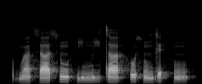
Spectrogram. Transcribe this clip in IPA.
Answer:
bã˨sa˨˦sũ˦˨hi˧ mi˦ta˦ ho˦˨sũ˨˦ɡɛ˦˨ hũ˨

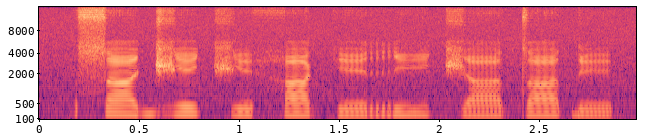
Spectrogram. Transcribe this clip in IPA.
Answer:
sa˦d͡ʒe˦ t͡ʃɪ˨ha˦ ke˨riː˦ t͡ʃaː˨ta˦ ɗɪ˨

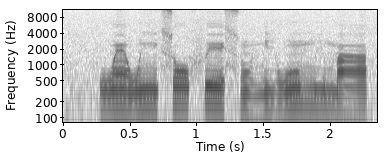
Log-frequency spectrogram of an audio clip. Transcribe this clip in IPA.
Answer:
wɛ̃˧ wĩ˧so˦fe˦˨ sũ˨ni˧wũ˦ mi˦mã˧

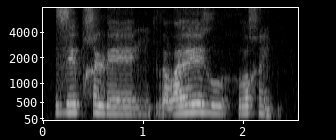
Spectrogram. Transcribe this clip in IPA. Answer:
zɛpχɛɭ ɾɛːŋĩprə lˠɛːɣʊː hʊχĩp

